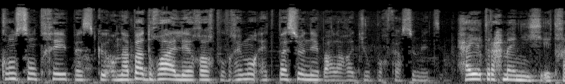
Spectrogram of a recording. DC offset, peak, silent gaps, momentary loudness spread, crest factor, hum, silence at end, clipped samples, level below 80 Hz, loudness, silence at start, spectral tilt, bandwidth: under 0.1%; 0 dBFS; none; 14 LU; 16 dB; none; 0 s; under 0.1%; -46 dBFS; -16 LUFS; 0 s; -3.5 dB/octave; 16 kHz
